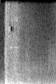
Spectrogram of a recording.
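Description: A single sharp shot in a shooter video game, loud and close, with a short ringing tail fading over the following second.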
